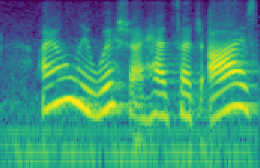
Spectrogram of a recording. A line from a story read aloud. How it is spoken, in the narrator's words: the king remarked in a fretful tone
